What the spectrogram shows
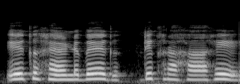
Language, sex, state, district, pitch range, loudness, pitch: Hindi, female, Madhya Pradesh, Bhopal, 220-250 Hz, -15 LUFS, 235 Hz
